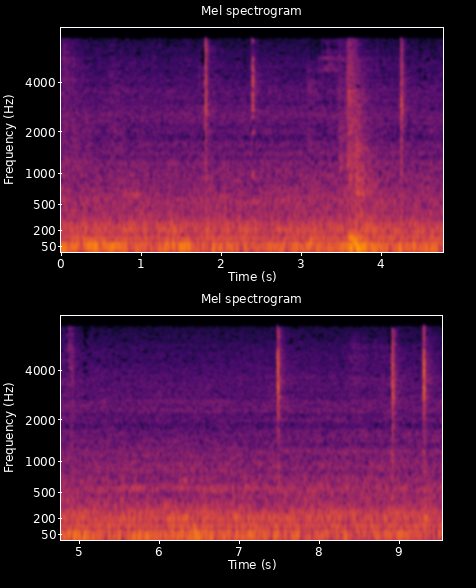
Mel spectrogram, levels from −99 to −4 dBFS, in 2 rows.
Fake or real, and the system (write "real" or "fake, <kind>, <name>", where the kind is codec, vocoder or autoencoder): real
